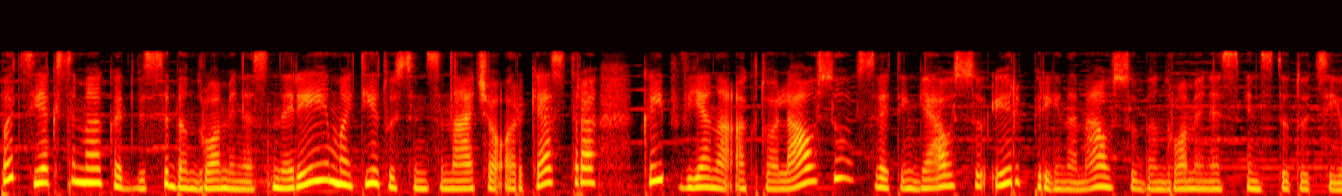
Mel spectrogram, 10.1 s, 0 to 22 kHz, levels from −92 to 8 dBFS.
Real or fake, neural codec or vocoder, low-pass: real; none; 7.2 kHz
